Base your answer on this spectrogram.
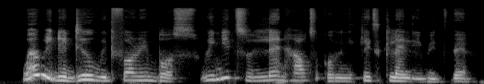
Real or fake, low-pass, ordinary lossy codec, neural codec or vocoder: fake; 14.4 kHz; none; codec, 44.1 kHz, 2.6 kbps, DAC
